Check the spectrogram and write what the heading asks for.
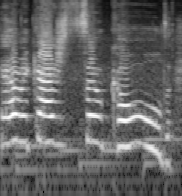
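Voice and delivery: high, dragged-out mock whine about the cold; lightly lampoon a chilly local. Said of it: "Everyone there is just like".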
